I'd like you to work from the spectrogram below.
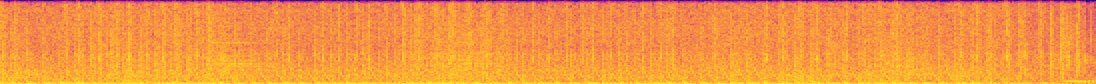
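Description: The Supra Vandal fires a sustained rapid-fire burst in Warframe, a dense, loud stream of evenly spaced shots lasting several seconds with no voices over it.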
